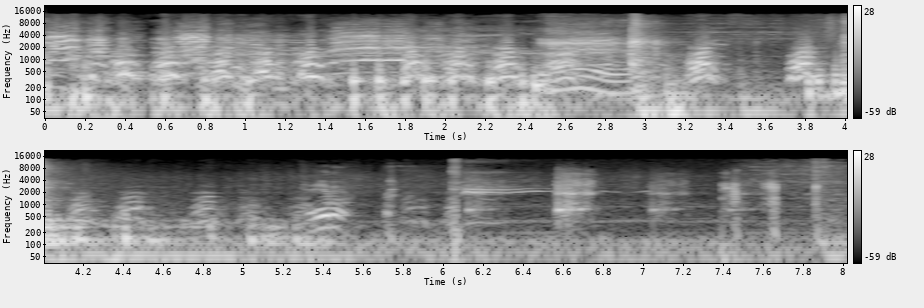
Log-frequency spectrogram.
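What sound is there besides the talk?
dog barking sound effect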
